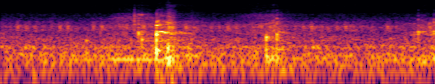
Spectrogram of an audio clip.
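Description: Near silence: room tone, with one faint short sound a little under a second in and a couple of tiny ticks after it.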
